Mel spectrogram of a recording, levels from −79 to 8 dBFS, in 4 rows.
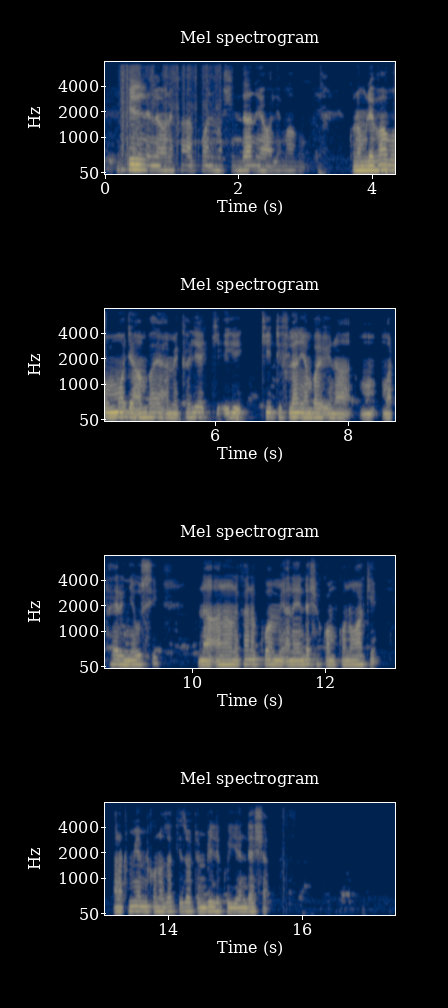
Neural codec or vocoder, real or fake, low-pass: none; real; 7.2 kHz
